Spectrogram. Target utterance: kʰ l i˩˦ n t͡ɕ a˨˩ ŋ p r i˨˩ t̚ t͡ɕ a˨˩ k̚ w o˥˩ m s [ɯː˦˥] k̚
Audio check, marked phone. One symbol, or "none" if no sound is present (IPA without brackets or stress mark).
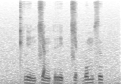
ɯ˦˥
